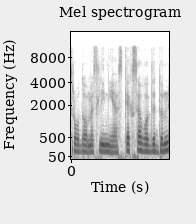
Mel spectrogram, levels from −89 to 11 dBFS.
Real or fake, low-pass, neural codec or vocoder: fake; 10.8 kHz; codec, 24 kHz, 0.9 kbps, WavTokenizer, medium speech release version 2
